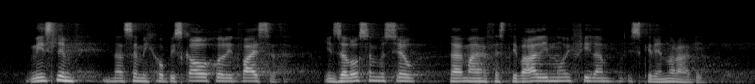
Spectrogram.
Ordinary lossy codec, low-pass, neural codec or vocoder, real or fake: MP3, 64 kbps; 7.2 kHz; codec, 16 kHz, 0.8 kbps, ZipCodec; fake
